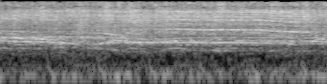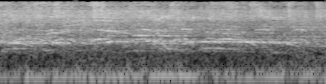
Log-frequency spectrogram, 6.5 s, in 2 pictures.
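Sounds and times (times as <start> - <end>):
family crowd cheering and shouting: 0.0 - 6.5
family crowd clapping: 0.0 - 6.5.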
